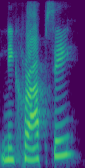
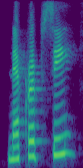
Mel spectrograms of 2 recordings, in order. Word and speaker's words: necropsy: how do you say this word Dave NE necropsy necropsy yeah the necropsy it's for dead things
